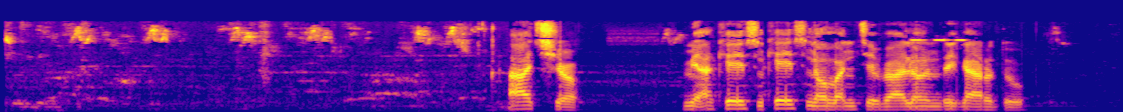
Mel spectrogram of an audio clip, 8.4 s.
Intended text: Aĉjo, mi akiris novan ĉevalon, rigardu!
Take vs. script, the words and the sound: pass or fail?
fail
